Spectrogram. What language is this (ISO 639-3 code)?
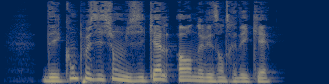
fra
